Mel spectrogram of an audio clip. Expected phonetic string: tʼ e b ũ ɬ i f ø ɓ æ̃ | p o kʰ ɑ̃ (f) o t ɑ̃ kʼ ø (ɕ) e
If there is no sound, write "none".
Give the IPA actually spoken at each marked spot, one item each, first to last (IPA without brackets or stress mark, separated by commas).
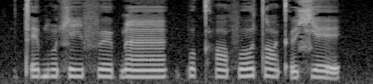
f, ɕ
